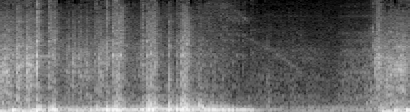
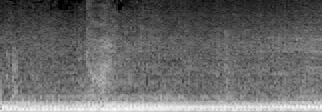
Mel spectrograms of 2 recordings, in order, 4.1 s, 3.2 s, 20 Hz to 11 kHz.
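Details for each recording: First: Nissan 350Z first start after new engine, fresh battery, intake just reconnected: engine fires and runs unevenly about two seconds, dies, restarts, fades again; starts then stalls. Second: Nissan 350Z, first start after new engine installed, straight-pipe exhaust not yet fitted, loose injector plug and ground fixed: steady, even low idle with no stumbles or misfire; normal idle.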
